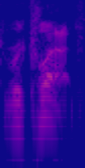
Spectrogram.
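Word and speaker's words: raclette: Ralette. Ralet. Okay. It's pronounced rlet, but basically it's broiled cheese on potatoes and bread.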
